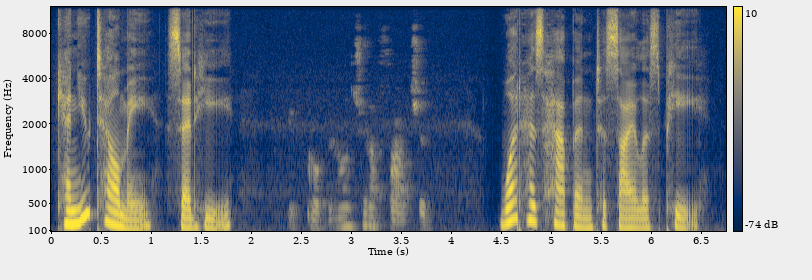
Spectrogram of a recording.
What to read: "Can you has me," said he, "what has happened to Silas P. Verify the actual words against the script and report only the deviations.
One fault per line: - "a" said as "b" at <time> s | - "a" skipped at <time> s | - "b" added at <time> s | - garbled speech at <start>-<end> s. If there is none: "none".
- "has" said as "tell" at 0.4 s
